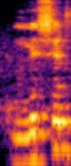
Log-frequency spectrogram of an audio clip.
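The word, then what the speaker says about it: listen: तौर से देखते है जैसे यहां मैंने लिखा है लिसिन अब आप देखो इसको क्या पढ़ते हैं लिसिन पढ़ते हैं जब टी एल आई एस टी इ एन ये टी साइलेंट होने का रीज़न कि मैंने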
